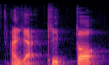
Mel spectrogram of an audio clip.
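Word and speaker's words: きっと: That small tsu at the end there, that then actually doubles the consonant in this word. On its own, if we remove the to, would be a shortening of the previous vowel, so ki. An abrupt end to the word ki.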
